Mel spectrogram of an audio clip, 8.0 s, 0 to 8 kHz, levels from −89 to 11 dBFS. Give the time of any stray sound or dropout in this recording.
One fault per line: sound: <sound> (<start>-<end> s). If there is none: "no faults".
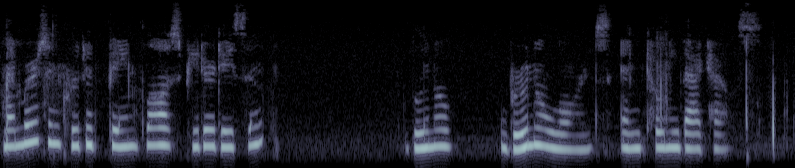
no faults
